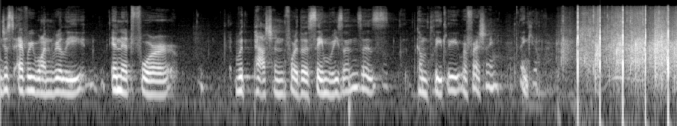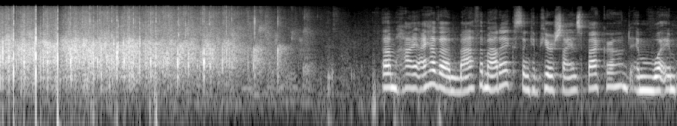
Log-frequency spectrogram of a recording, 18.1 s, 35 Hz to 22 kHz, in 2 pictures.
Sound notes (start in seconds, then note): 7.4 audience applauds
